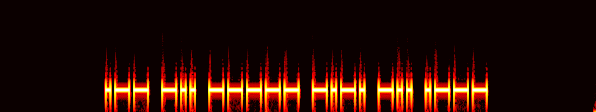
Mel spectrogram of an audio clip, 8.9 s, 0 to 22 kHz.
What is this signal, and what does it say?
Morse code, heard as a keyed tone, about 19 wpm, 700 Hz. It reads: WD0CDJ
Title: Speed Racing - USA Call Signs 17wpm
